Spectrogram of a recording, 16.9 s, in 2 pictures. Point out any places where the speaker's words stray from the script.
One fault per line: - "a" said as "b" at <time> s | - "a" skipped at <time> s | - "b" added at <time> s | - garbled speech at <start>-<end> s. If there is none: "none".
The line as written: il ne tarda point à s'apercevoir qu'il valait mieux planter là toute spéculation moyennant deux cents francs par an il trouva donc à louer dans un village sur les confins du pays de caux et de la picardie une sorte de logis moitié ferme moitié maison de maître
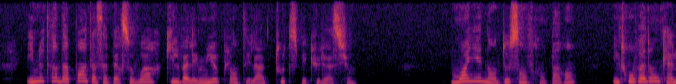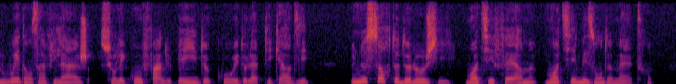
none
